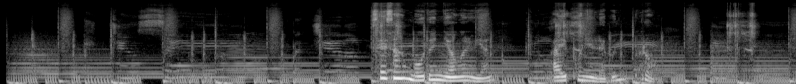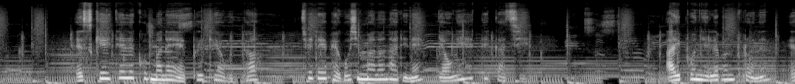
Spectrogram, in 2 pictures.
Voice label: 담백한 세련된

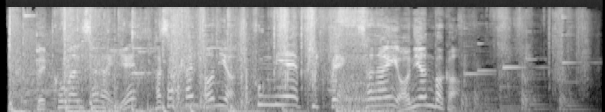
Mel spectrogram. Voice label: 광고; 상하이어니언버거

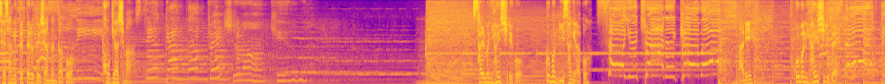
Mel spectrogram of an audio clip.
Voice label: 광고 젊음 의지 세련됨

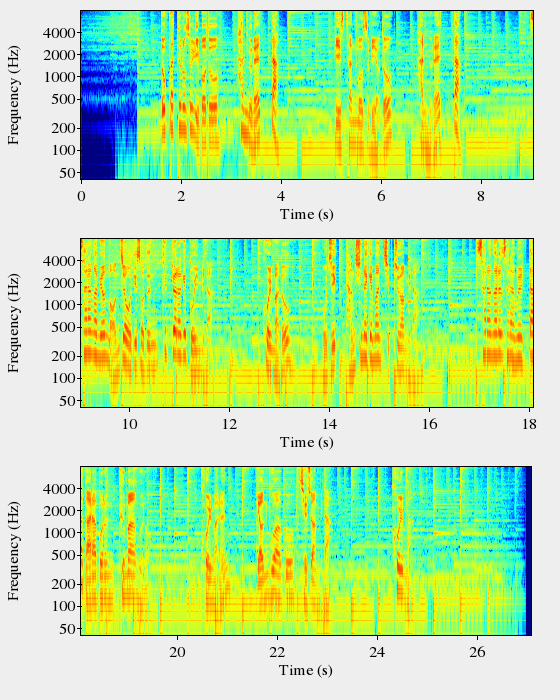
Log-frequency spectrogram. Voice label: 광고 산뜻한 밝은

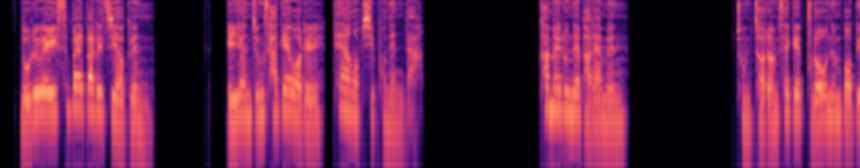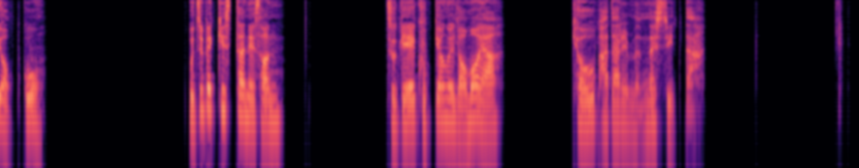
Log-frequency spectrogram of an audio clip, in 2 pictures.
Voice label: 성우 차분한

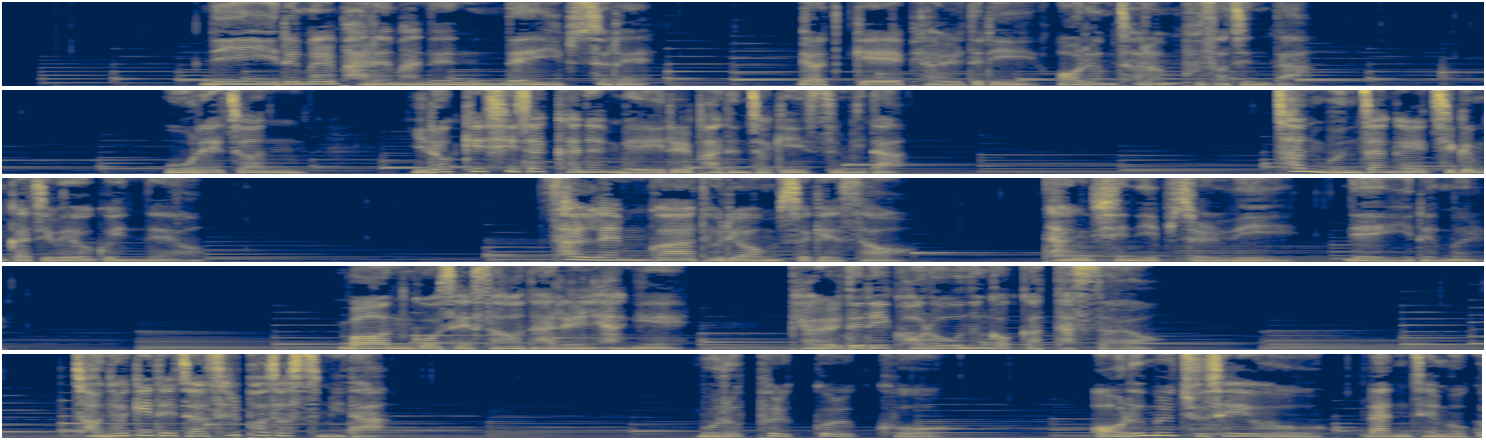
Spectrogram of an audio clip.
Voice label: narration 차분한 세련된 30대

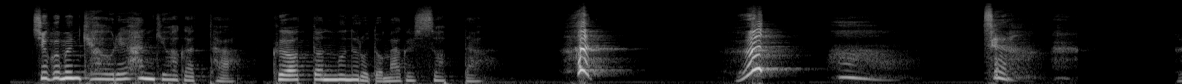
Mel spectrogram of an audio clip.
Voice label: 20대; 시크한; 도도함

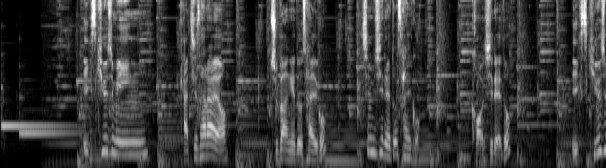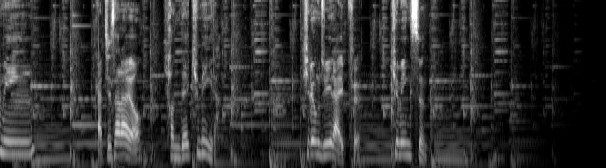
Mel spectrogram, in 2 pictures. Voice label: 광고 밝음 활기찬; 현대큐밍

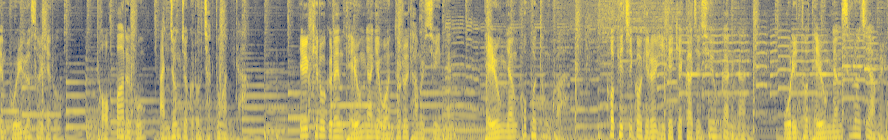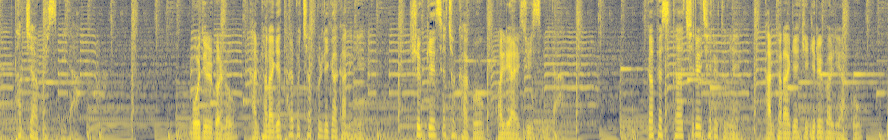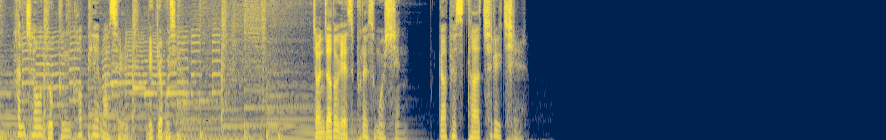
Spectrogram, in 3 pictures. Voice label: 부드러운 설명 목소리

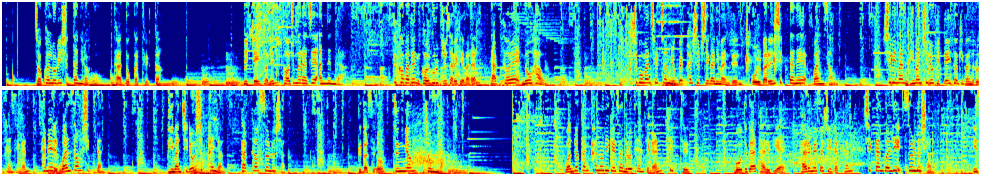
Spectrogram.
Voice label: 시크한 세련된

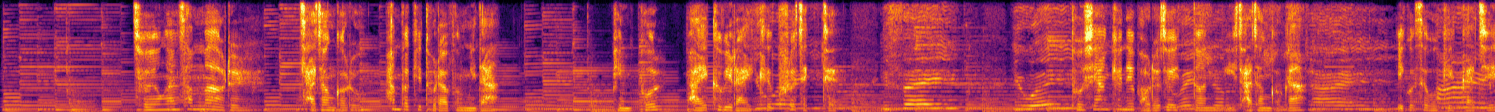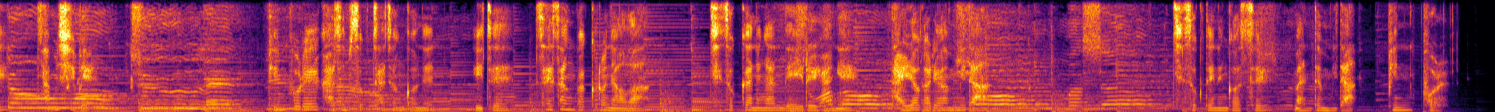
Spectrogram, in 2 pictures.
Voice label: 따뜻한 20대; 빈폴 바이크 위 라이크

